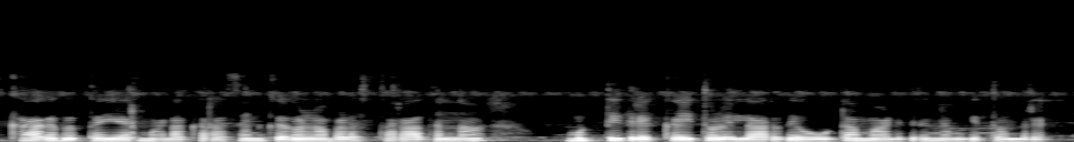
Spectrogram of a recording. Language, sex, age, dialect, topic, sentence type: Kannada, female, 51-55, Central, agriculture, statement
